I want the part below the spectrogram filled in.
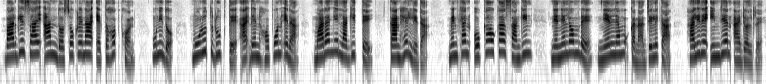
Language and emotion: Santali, neutral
